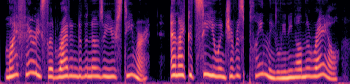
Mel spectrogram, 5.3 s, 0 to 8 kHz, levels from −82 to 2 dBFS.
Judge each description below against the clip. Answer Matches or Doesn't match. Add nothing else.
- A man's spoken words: Doesn't match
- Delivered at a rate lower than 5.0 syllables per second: Doesn't match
